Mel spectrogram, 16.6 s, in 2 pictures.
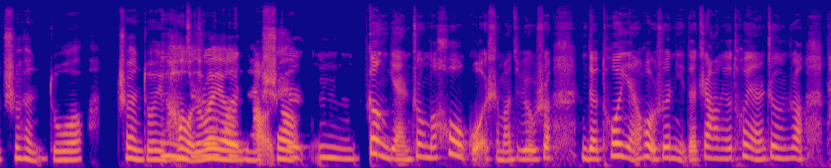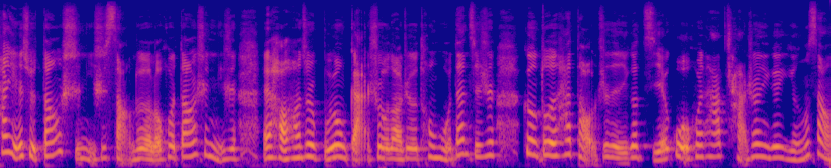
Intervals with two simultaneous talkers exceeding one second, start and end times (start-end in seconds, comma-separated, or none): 1.6-3.0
